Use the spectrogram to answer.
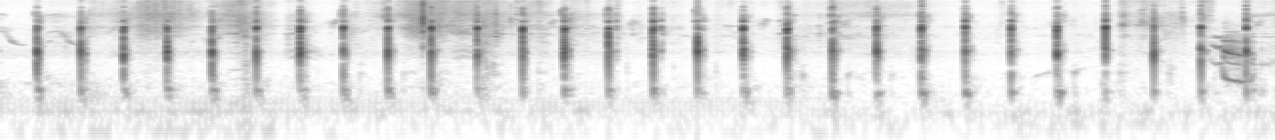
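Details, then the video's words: Francolin pair, Dakhni and Iranian teetar: a long, steady series of sharp, clipped notes repeated roughly three times per second over a faint low background hum. "dakhni teetar jore ki awaz, irani teetar jore ki voice"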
